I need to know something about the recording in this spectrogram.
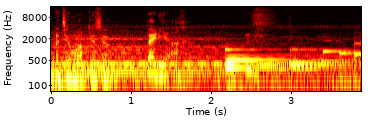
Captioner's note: Chuckles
